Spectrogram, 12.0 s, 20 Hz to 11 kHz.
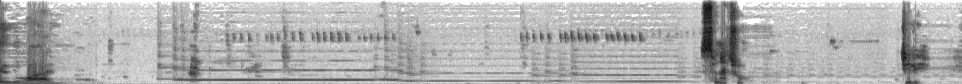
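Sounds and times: high pulsing synth pattern: 1.1s - 12.0s
sustained synthesizer note: 1.2s - 12.0s.

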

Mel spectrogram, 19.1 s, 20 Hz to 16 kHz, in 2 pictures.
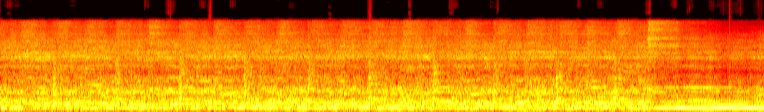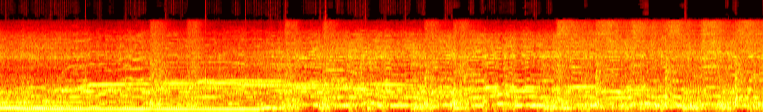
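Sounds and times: death metal band playing live: 0.0s - 19.0s.

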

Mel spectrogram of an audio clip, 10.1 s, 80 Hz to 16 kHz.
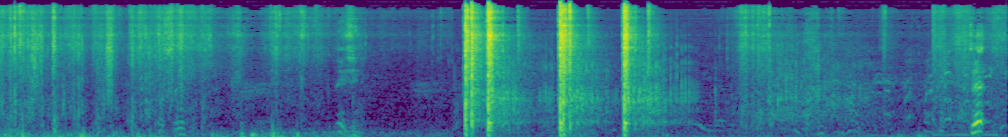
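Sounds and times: paintball marker shots: 4.6s - 7.0s.

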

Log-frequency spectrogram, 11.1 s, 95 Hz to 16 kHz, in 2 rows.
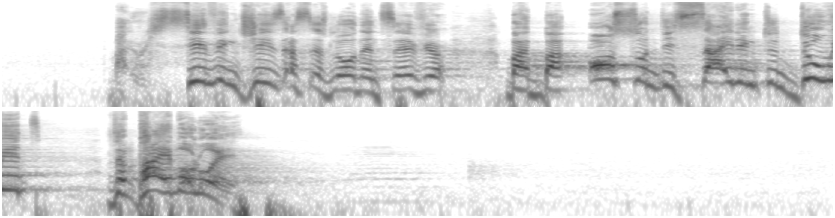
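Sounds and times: man's voice trailing off: 5.2s - 7.5s.

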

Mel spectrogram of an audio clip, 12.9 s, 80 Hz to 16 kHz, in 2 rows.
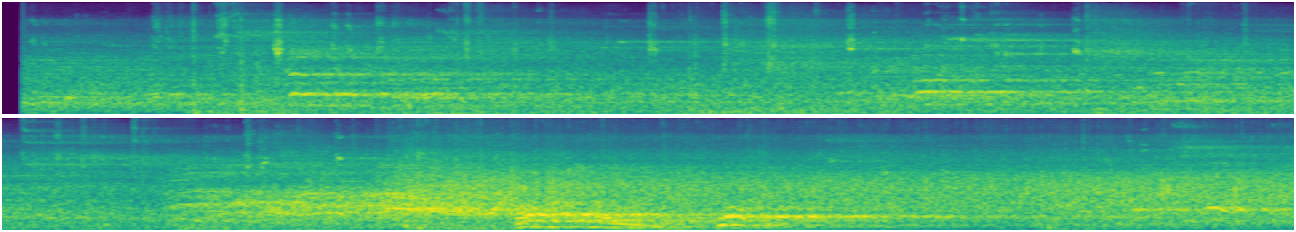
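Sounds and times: sneaker squeaks: 0.1s - 8.4s
crowd voices echoing: 0.5s - 12.9s.

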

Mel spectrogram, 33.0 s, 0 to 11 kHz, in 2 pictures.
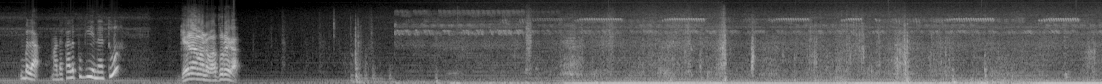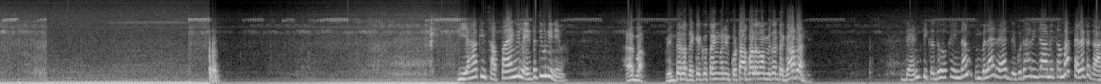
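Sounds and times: crickets chirping: 0.0s - 33.0s
steady low rumble: 3.6s - 26.9s.

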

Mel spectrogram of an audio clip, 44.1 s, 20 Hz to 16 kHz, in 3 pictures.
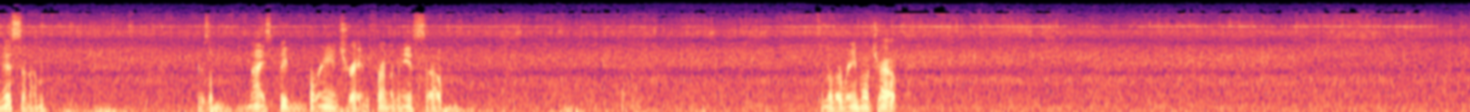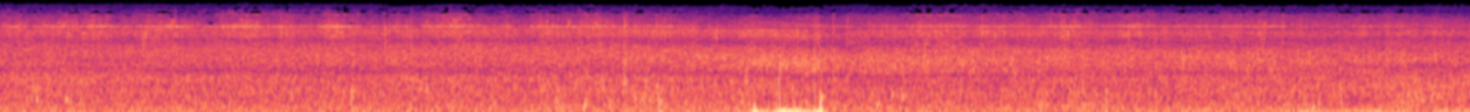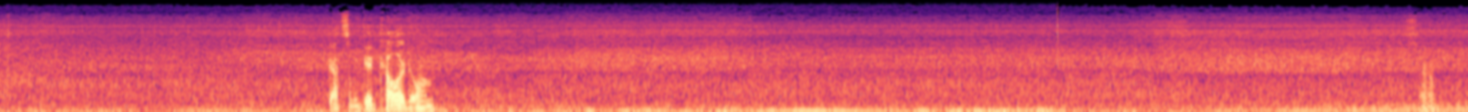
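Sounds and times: fountain spraying water: 0.0s - 44.0s.

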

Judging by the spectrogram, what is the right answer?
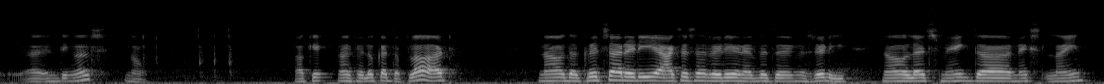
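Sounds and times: faint keyboard keystrokes: 1.4s - 2.4s.

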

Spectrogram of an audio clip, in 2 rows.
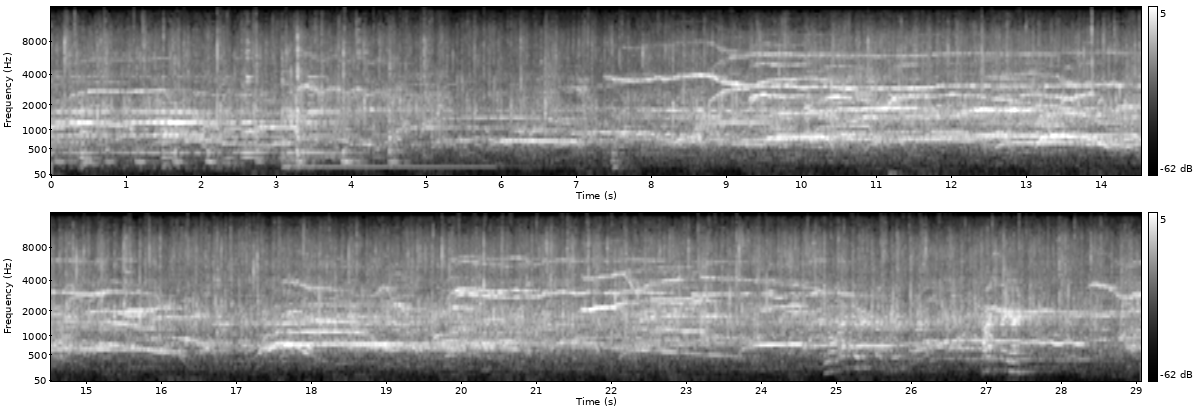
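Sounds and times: audience clapping: 0.0s - 29.0s
crowd whooping and shouting: 0.0s - 29.0s.

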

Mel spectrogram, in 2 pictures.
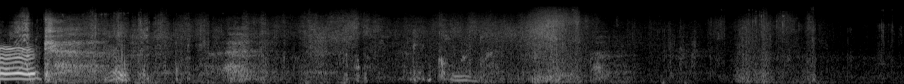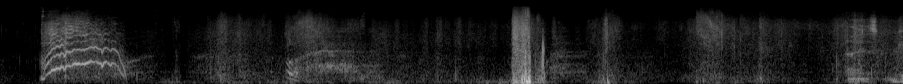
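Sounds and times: tent fabric rustling: 0.0s - 18.0s.

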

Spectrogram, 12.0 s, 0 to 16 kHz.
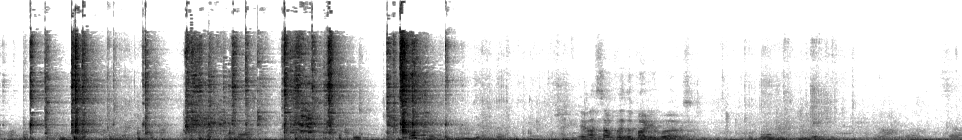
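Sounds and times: metallic clicks of blades clashing: 0.4s - 5.7s.

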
